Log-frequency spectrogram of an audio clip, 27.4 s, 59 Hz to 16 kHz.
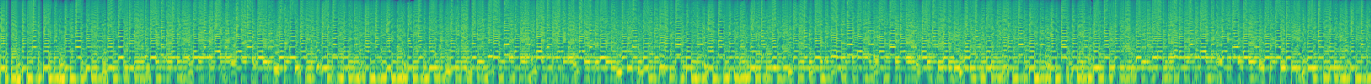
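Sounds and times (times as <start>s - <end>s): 
sawtooth synth bass: 0.0s - 27.4s.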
